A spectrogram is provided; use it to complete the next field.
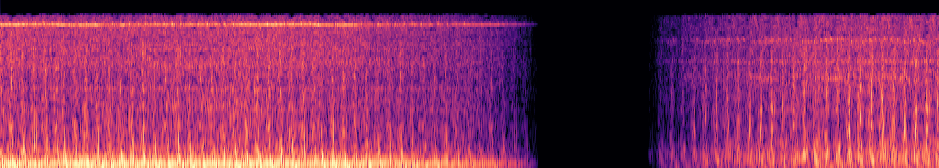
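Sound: helicopter flying overhead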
